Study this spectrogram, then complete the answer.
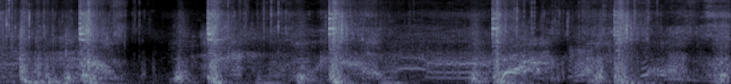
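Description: A heavy blunt weapon strikes a body with dull thuds.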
